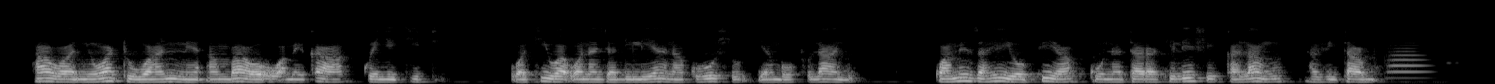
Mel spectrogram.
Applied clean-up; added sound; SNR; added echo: none; Brass instrument; 16 dB; reverberation time 0.2 s.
